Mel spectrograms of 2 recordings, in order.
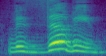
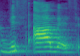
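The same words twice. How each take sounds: First: No S sound is pronounced inside the word. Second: An S sound is pronounced inside the word. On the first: The speaker calls it right. "Here S is not pronounced" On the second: The speaker calls it wrong. "It is not vis-a-vis"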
